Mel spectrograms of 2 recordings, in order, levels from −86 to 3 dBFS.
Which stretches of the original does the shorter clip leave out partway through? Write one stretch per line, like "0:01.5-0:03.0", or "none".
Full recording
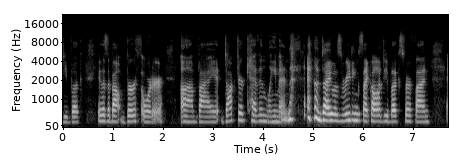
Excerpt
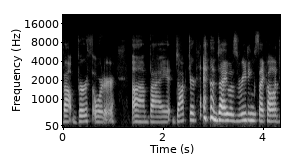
0:03.6-0:04.7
